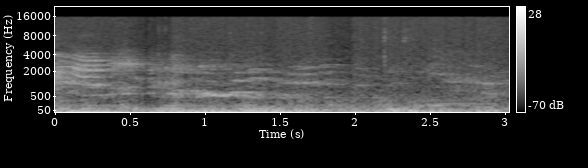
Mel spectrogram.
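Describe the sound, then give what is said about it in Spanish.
Children playing in the street shout and call out, a muffled, continuous jumble of play noise carried in from outside, fairly faint beneath a low background rumble. “Perdón por los gritos de la calle si es que llegan a escucharlos.”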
